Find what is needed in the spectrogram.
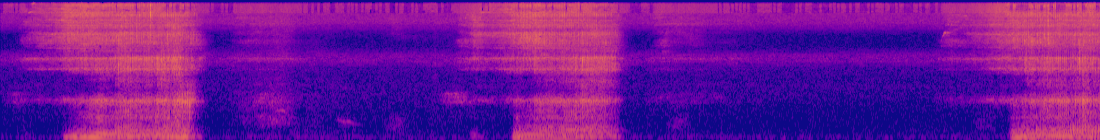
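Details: Husband snoring heavily: loud, low, rattling snores on the in-breaths about every four to five seconds, with quiet pauses between.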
